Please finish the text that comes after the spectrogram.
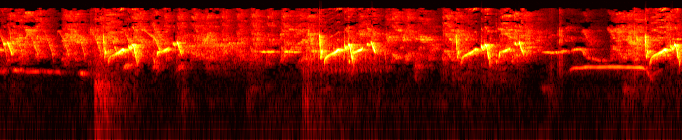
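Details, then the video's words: Prinia fighting call for provoking rival birds: scattered groups of sharp rising chirps amid busy high chatter, with a long, level lower whistle heard near the start and again near the end. "Prenjak tarung gacor!!"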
